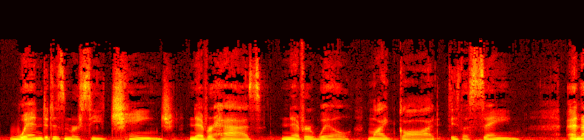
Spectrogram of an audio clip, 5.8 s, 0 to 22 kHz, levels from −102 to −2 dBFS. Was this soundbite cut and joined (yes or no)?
yes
